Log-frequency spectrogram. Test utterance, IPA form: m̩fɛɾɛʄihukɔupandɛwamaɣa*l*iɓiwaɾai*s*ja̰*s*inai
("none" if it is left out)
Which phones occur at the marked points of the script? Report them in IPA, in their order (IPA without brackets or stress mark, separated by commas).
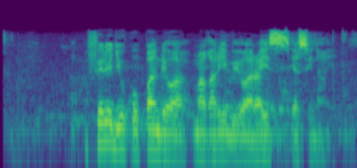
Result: ɾ, s, s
